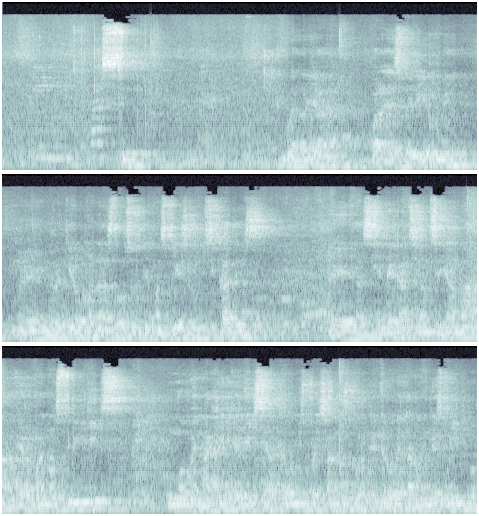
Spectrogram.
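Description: A man speaks into a microphone over loudspeakers in a large hall.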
